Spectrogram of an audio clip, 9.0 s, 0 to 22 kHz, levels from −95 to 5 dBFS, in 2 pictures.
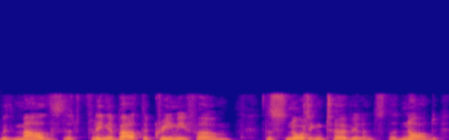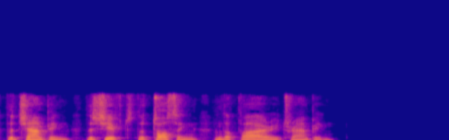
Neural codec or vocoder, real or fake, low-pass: vocoder, 44.1 kHz, 128 mel bands every 256 samples, BigVGAN v2; fake; 7.2 kHz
